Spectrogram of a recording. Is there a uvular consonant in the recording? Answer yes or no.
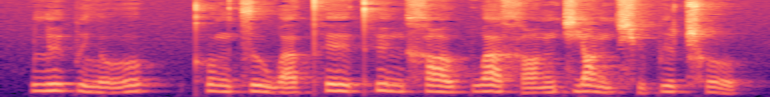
no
